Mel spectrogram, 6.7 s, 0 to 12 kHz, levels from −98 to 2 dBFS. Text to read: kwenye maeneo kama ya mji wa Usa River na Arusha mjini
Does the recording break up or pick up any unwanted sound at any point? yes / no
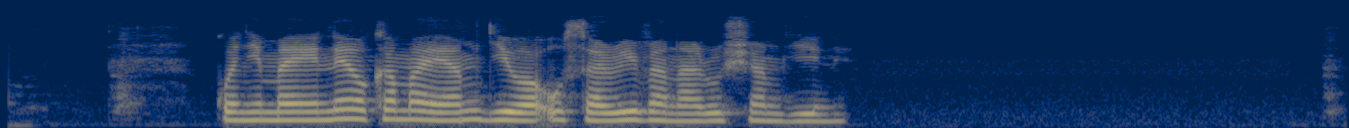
no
